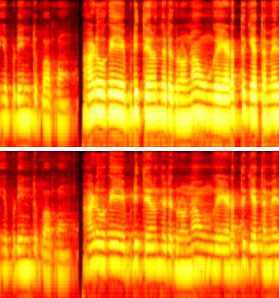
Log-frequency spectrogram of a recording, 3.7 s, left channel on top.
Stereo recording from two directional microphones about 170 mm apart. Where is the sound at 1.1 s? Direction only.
65° left (ahead or behind).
